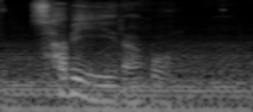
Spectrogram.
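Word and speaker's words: 寂び: 아 낭망할 차에다가 히라가나 비를 붙여서 사비라고 일본어 발음을 하거든요.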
